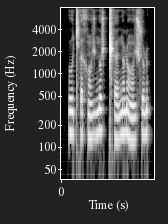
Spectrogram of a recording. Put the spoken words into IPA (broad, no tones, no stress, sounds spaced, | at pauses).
u cʰ ə x õ ʒ n̪ o ʒ ǁʰ œ n̪ õ ɳ õː ʒ s u ɳ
